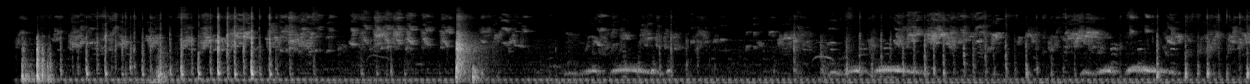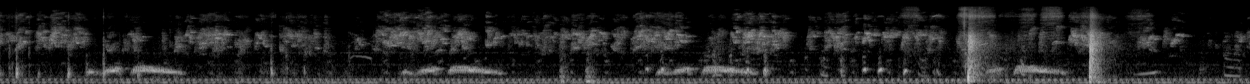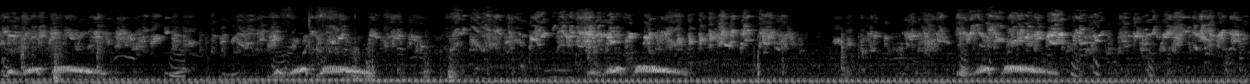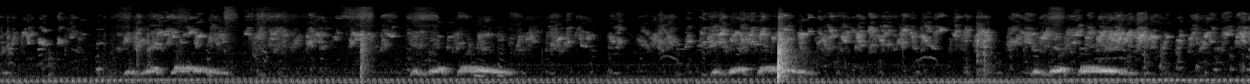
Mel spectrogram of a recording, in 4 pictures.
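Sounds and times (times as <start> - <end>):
birds chirping: 0.1 - 50.0
sharp knocks: 3.8 - 5.0.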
